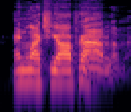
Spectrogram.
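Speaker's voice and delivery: taunting, mocking copycat parroted echo. A supervillain repeats her enemy's question straight back at him, in a mocking voice. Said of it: "repeating what my enemy says in a mocking voice".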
